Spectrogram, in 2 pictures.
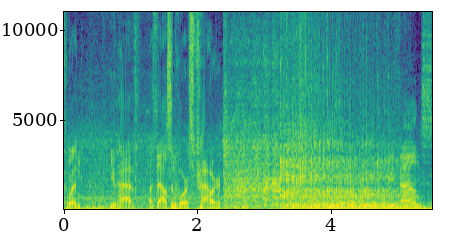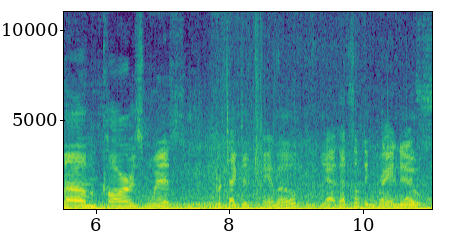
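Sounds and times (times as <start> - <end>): car engine revving: 2.4 - 11.0.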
